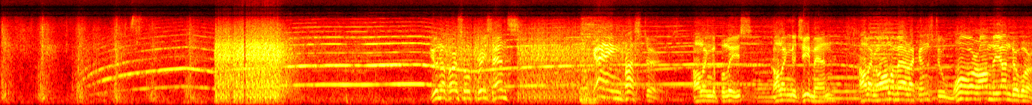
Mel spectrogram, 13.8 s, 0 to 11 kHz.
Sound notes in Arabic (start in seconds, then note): 1.8 صافرة الإنذار تنطلق; 2.8 إطلاق النار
